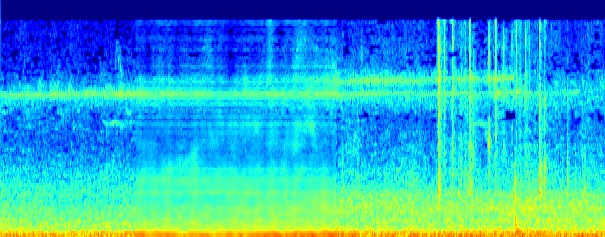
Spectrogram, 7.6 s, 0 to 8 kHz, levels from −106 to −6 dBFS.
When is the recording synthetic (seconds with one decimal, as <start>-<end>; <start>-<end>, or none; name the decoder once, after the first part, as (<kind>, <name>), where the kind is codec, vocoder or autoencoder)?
1.7-4.2 (vocoder, Vocos)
